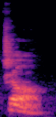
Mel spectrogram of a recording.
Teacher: जहां से च बोला जाता है च वो तालू है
